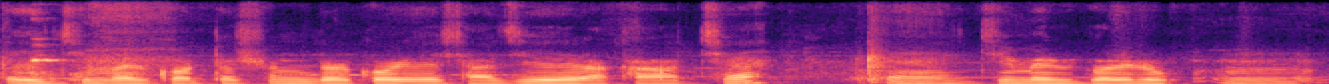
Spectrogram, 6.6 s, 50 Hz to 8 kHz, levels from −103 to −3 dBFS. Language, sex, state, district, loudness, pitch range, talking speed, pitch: Bengali, male, Tripura, West Tripura, -17 LUFS, 155-165 Hz, 115 wpm, 160 Hz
